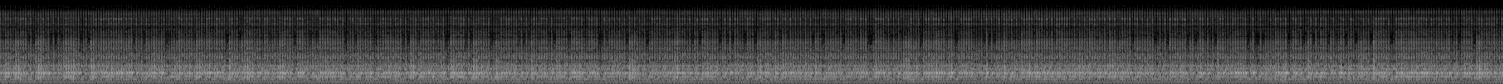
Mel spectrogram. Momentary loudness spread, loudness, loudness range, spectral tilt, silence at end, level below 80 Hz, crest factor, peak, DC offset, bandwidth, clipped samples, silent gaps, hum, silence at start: 1 LU; -29 LUFS; 1 LU; -3.5 dB/octave; 0 s; -52 dBFS; 18 dB; -12 dBFS; under 0.1%; 17 kHz; under 0.1%; none; 50 Hz at -60 dBFS; 0 s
